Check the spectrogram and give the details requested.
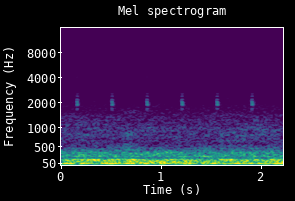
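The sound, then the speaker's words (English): Inside a newer electric car creeping slowly uphill with its hazard lights on: a steady low road rumble fills the cabin, with a faint, regular ticking of the hazards roughly three times a second. No one speaks. “now all these years later, it's like we got the hazards on in a newer car, but it's electric, so we got to go slow up this hill.”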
